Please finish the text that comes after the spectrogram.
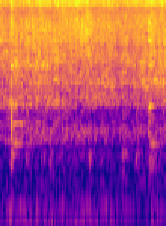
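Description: Green and dried chillies stirred lightly in hot oil in a village kitchen, a constant close sizzle with a couple of soft utensil scrapes.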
